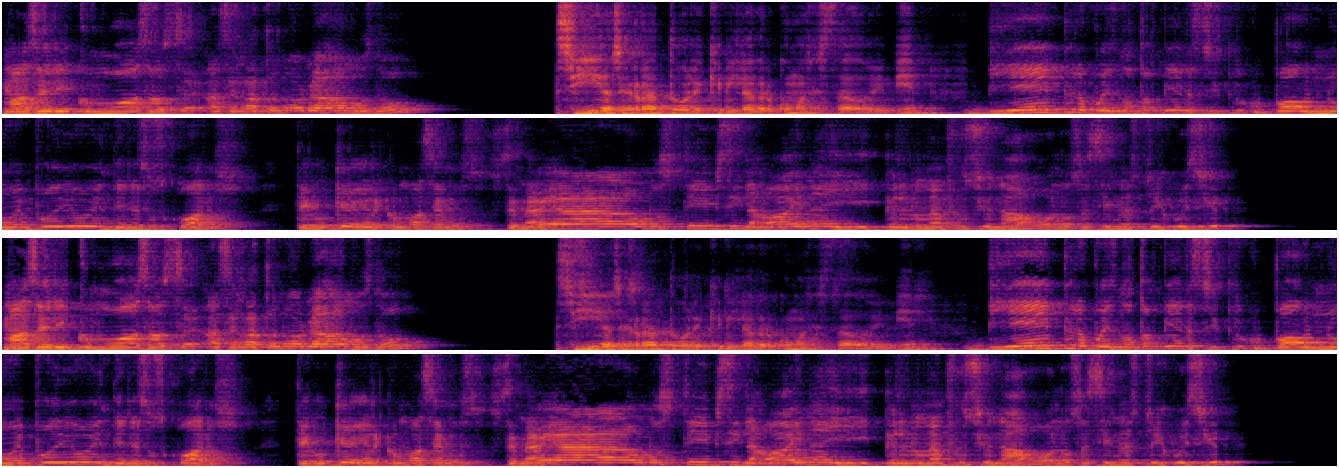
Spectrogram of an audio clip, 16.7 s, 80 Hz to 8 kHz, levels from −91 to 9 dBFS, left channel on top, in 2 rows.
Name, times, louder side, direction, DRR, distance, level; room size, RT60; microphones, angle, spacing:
voice 1, 0.0-2.6 6.0-9.8 10.2-15.9, right 1 dB, 25° right, 3.4 m, -26 dB
voice 2, 3.5-5.9, left 2 dB, 55° left, 4.6 m, -24 dB
29.0 x 21.5 x 2.3 m
head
